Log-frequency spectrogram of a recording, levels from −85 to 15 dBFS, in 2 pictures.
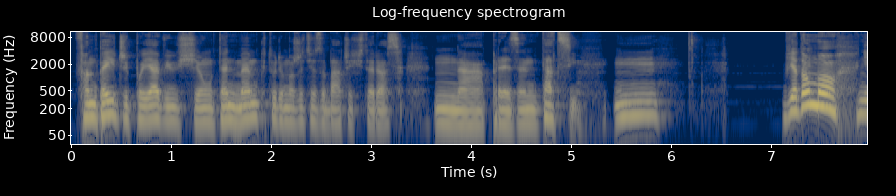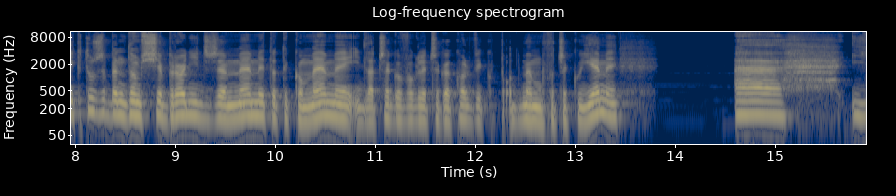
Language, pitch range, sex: Polish, 105-135 Hz, male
